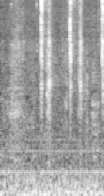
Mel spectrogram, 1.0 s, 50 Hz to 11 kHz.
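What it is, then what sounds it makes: Reversing-unit plunger moving freely. A Lionel #51 switcher's E-unit (reversing unit) is shaken up and down, producing several sharp, bright metallic clicks from its metal plunger against a low background hum. The clicking shows the plunger, previously sprayed with WD to free it, is moving freely and not hanging up, which is the desired result.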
